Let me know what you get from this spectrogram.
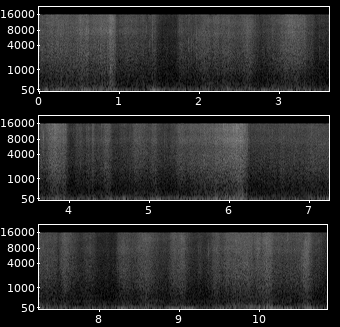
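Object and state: Nothing is struck.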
